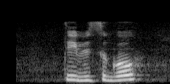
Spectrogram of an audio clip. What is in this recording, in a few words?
"tɩbsgo", moore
